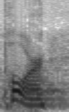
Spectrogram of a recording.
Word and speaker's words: Pur: It comes from the word P-U-R, which I said is pronounced poor,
